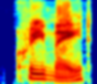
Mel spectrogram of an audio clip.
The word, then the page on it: cremate: American English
